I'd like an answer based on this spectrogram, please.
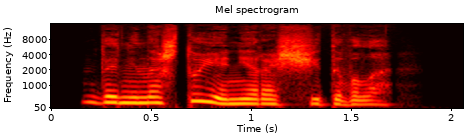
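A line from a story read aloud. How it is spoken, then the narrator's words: Sighing. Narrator (Russian): вздохнула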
